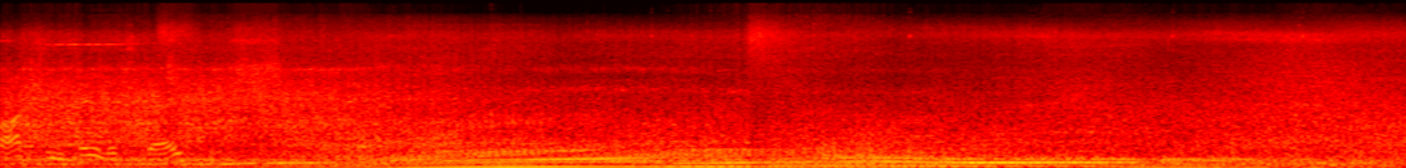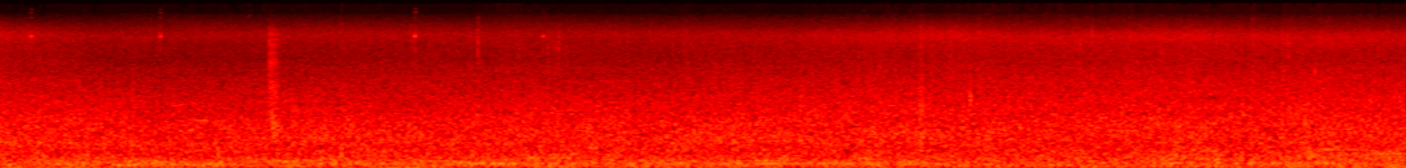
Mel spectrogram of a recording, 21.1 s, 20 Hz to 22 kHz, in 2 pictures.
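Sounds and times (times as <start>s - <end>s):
vehicle engine passing by: 0.0s - 11.2s
traffic noise: 0.0s - 21.0s.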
